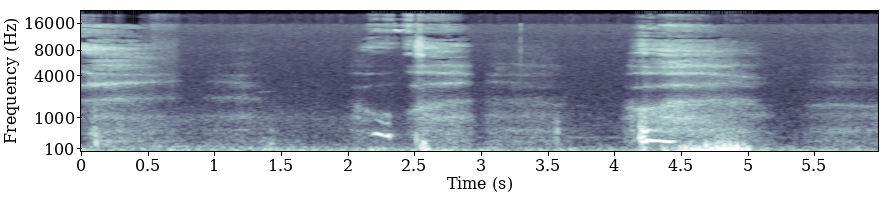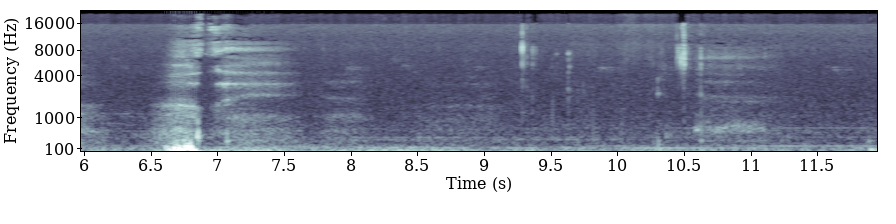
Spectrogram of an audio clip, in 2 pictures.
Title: Croack sounds R-CPD and some little burps (with some hiccups)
